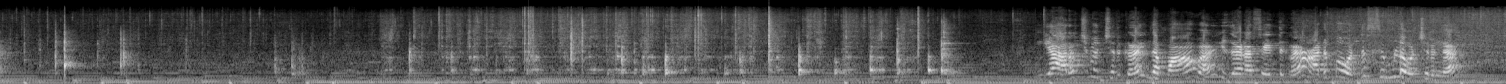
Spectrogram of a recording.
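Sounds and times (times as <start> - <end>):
spices sizzling in hot oil: 0.0 - 10.6, 12.9 - 15.0
wooden spatula scraping pan: 3.7 - 9.7.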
